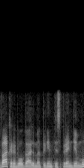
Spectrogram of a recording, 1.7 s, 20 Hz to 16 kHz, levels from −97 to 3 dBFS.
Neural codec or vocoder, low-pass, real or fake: codec, 16 kHz, 0.8 kbps, ZipCodec; 7.2 kHz; fake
